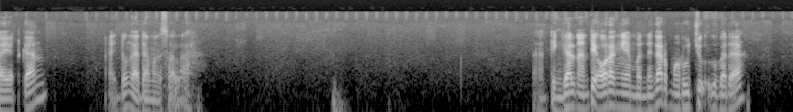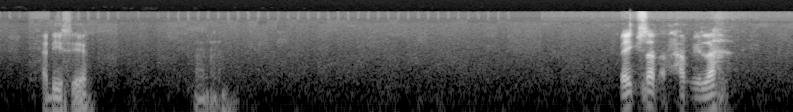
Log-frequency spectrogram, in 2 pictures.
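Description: A young man speaks through an online call.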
